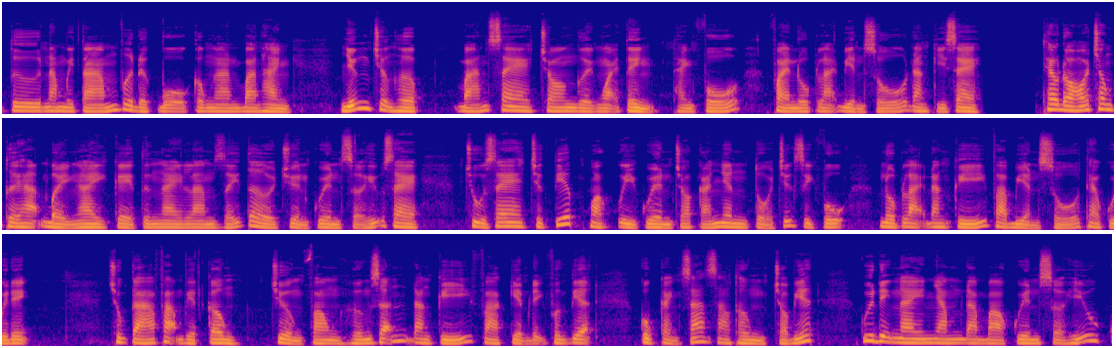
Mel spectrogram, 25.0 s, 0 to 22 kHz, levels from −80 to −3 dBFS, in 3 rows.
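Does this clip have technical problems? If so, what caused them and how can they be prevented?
No, this clip has no technical problems, so nothing caused any and there is nothing to prevent.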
